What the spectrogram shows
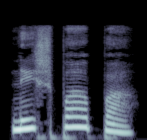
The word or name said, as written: ನಿಷ್ಪಾಪಿ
